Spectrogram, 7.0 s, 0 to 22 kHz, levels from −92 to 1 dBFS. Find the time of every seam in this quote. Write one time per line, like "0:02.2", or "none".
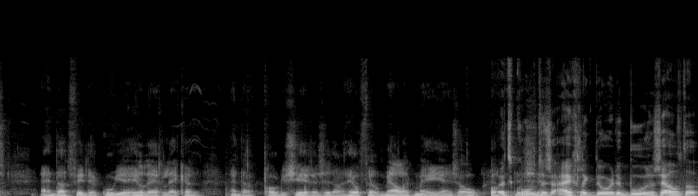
0:04.9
